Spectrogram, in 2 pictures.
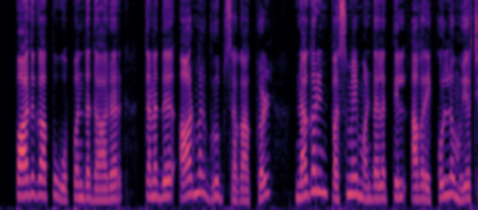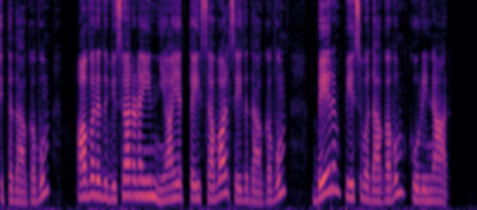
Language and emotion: Tamil, neutral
